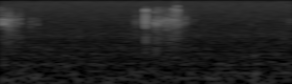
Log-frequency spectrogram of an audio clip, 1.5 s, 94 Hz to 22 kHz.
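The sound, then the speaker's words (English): Thin Bible pages turning to Hebrews chapter 7: soft, crisp papery rustles in a few brief bursts, one at the start, a pair in the middle and another at the end, all fairly quiet with no talking. “You see me trying to turn my pages. I like to hear those pages turn.”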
